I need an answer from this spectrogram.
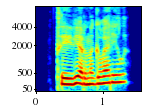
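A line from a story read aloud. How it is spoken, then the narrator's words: Purring dragon. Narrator (Russian): промурлыкала Буремуха, красивый золотой охотничий дракон Камикадзе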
